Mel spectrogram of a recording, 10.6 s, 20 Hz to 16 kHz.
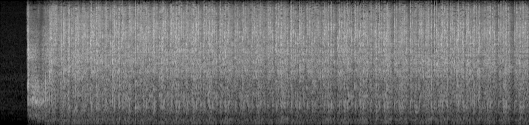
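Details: Cadillac 390 V8 started after sitting 8 years, with coolant added and the water pump dripping: catches straight away and settles into a steady, even idle with no misses or knocks, running smoothly.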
